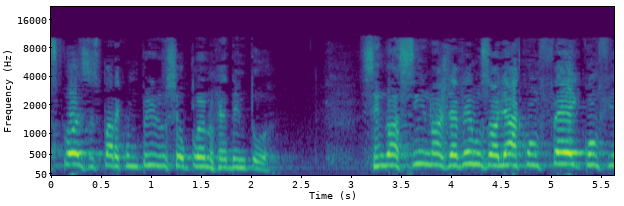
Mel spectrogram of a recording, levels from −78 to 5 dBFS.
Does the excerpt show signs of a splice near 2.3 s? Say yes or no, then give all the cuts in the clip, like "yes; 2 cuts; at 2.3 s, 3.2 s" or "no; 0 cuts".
no; 0 cuts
